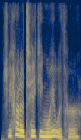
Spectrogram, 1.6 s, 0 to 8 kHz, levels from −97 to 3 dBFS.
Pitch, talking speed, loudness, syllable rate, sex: 250 Hz, 260 wpm, -14 LUFS, 5.2 syllables/s, female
